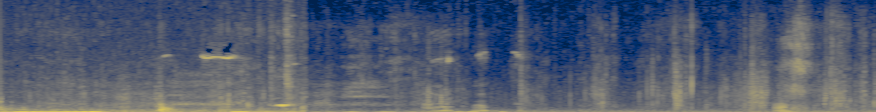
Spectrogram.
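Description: A dog whining in a few short, pitched cries, over the rustle of a fabric windshield cover being pulled off. A loud low rumble, like wind on the microphone, fills the first second.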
